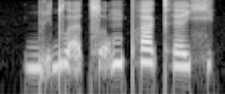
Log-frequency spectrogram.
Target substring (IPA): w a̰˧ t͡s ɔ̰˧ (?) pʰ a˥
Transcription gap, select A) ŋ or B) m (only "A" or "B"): B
